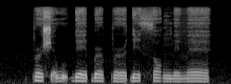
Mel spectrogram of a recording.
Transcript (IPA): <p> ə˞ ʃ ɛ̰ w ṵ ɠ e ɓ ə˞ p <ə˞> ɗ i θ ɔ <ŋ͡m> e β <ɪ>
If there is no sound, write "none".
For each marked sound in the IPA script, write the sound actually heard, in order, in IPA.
p, ə˞, ŋ͡m, ɛ

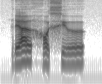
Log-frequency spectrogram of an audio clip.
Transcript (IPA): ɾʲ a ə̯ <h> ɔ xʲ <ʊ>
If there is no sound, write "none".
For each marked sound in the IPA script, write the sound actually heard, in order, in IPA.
h, ɵ

